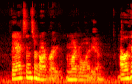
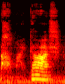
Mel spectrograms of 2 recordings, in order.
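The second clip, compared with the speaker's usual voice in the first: exasperated sigh; 2 semitones lower, 3 dB quieter, slower than usual. Retold or imitated. Heroine quoted, exasperated.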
